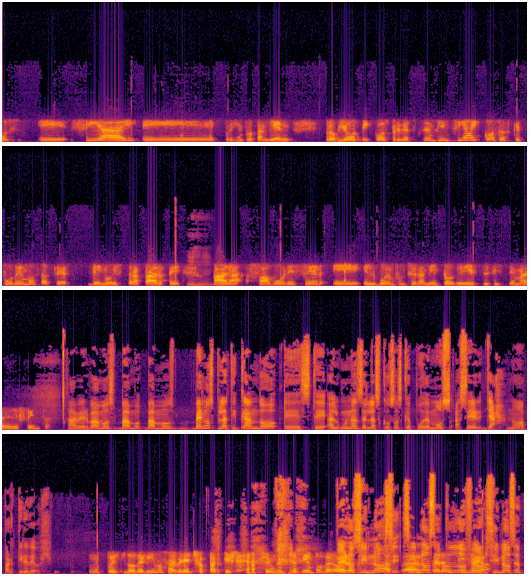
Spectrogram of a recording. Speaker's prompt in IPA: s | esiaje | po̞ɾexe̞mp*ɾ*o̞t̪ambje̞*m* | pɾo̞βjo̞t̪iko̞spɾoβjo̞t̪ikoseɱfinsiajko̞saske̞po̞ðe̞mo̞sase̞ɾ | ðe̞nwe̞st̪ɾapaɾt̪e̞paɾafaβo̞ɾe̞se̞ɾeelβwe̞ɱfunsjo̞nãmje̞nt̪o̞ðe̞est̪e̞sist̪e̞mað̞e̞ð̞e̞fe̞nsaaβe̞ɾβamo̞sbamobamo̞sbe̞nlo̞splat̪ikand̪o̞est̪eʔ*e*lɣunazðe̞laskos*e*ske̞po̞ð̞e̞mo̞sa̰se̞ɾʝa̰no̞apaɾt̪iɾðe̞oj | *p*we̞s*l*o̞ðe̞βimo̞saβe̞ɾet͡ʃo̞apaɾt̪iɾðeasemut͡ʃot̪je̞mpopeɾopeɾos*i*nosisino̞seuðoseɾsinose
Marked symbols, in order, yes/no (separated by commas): no, no, no, no, yes, yes, yes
